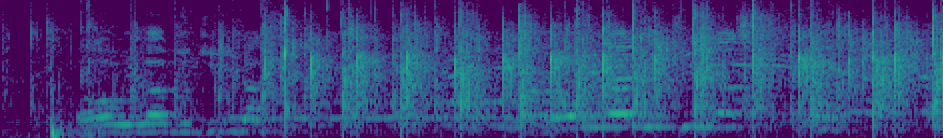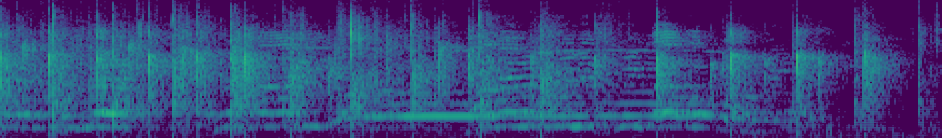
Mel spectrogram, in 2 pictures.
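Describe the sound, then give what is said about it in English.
An audience claps in praise for about fourteen seconds, dense and steady, while voices call out and sustained tones ring over the applause before it thins out at the end. “Can we give him a hand clap of praise tonight?”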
